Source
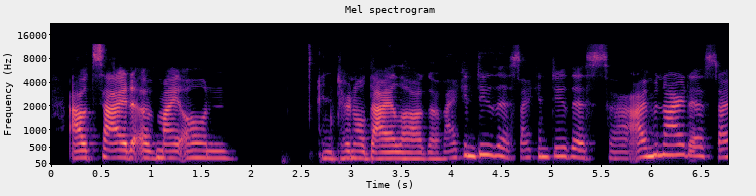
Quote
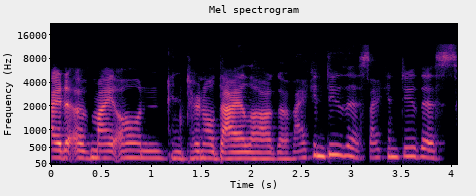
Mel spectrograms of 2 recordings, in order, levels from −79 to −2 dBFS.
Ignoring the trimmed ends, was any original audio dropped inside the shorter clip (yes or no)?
yes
